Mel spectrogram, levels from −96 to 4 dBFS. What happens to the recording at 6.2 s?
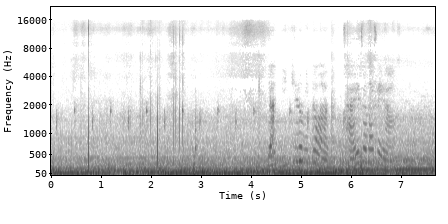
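Between 6.18 and 6.21 s, about 30 ms of audio comes from lost LE Audio frames, which fits three 10 ms frames. The LC3 decoder refills the gap by repeating the last spectrum with random signs, so the sound turns into a brief noisy smear rather than the hard silence or click of a plain dropout.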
